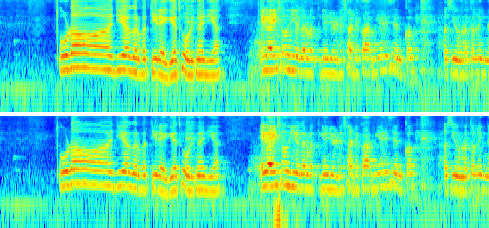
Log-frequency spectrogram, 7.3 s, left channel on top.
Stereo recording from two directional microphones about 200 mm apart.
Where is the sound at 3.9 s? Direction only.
35° right (ahead or behind).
